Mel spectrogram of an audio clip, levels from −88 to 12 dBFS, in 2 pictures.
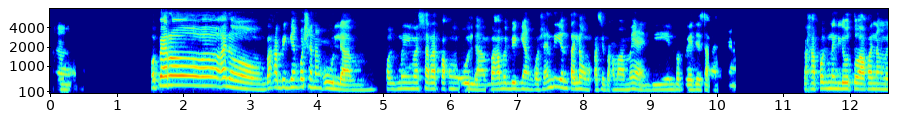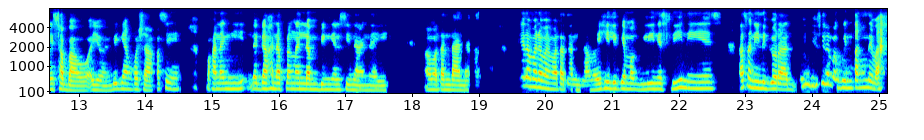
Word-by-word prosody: Oh. 180 -1 -8 1.1
Oh, - - -1
pero 325 +1 +10 0.8
ano, 290 -2 +4 0.5
baka 235 +4 0
bigyan 265 0 -1
ko 275 - +1
siya 275 -1 -2
ng 240 -3 -7
ulam, 175 -5 -1 0.2
'pag 200 -1 -7
may 215 0 -5
masarap 210 0 -2
akong 210 0 -3
ulam 180 -4 -2
baka 195 +1 +1
mabigyan 205 -2 -1
ko 185 - -6
siya. 195 +3 -6
Hindi 275 +4 -4
'yon 235 - -8
talong, 205 -3 0
kasi 180 0 -8
baka 175 +1 -9
mamaya 185 +2 -2
hindi 175 +2 -8
yun 180 - -11
pupuwede 180 -1 -5
sa - - -2
kanya. 405 -6 -13 1.0
Baka 200 0 -3
'pag 220 +1 -2
nagluto 215 -1 +1
ako 195 +1 +5
ng 195 -1 -4
may 190 - -1
sabaw 165 -6 +1
ayun, 165 -2 -5
bigyan 195 0 -2
ko 190 - -1
siya, 165 -4 -2
kasi 200 -1 -7 0.3
baka 195 0 -2
nanghihi 205 +3 -3
naghahanap 210 0 +2
lang 205 0 -2
ng 200 0 +1
lambing 190 -1 +1
yun 180 - -6
si 180 -1 -7
Nanay. 165 -1 -5 0.6
Oo, 180 - -2
matanda 180 -1 +1
na 165 0 -5
ka - - -24 0.7
Tignan 305 -1 +1
mo 275 - +4
nama'y 230 -6 +2
matatanda, 185 -3 -1
mahihilig 215 +3 0
yang 205 -2 +1
maglinis-linis, 215 +4 -3 0.2
tas 250 +4 +1
naninigurad 210 -6 +1
hindi 320 +2 -7
sila 380 -2 -2
magbintang 250 0 -1
'di 245 - 0
ba? 190 - +2
200 Hz, 165 wpm, -22 LUFS, 180-220 Hz, 1.1 s, pero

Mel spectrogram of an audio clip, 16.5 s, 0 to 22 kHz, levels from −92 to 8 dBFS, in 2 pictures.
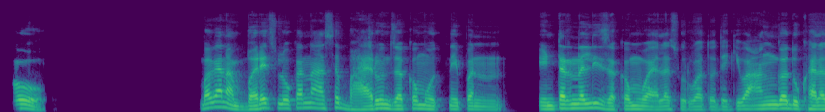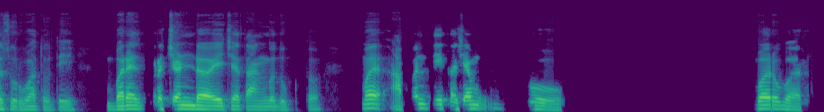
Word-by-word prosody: हो. 140 -10 +2 1.6
बघा 175 +6 +4
ना, 185 - +2
बरेच 155 +7 +4
लोकांना 160 +3 0
असं 150 0 -3
बाहेरून 115 +7 +1
जखम 125 +2 0
होत 115 - -1
नाही 115 -1 -1
पण 105 -3 -4 0.4
इंटरनली 150 +7 +4
जखम 115 0 -1
व्हायला 110 0 0
सुरुवात 105 -1 -6
होते 105 0 -6
किंवा 120 +4 -2
अंग 135 +3 +2
दुखायला 125 -2 +2
सुरुवात 110 -2 -5
होते. 100 0 -7 0.4
बऱ्याच 120 +1 +4
प्रचंड 130 0 +3
याच्यात 115 -1 +3
अंग 105 0 -3
दुखतं. 100 -1 -11 0.4
मग 155 +1 +5
आपण 150 +2 -3
ते 150 - 0
कशा 140 - +2 0.6
हो. 110 -5 -3 2.0
बरोबर. 130 -6 +1
120 Hz, 115 wpm, -23 LUFS, 110-140 Hz, 2.0 s, मग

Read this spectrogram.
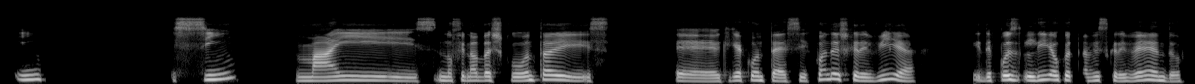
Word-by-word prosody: In 220 +1 0 1.3
Sim, 235 +6 0 0.6
mas 175 -2 +1
no 180 -2 -1
final 180 -1 -2
das 180 0 0
contas, 185 -2 +1 0.7
eh, 150 -3 -1
o - - -6
que 170 - -17
que 180 - +2
acontece: 175 -4 -1
quando 230 +2 0
eu - - +5
escrevia 185 -3 0 0.6
e - - -6
depois 195 +4 +4
lia 200 +4 +3
o - - 0
que 200 - +3
eu - - 0
estava 170 -2 -8
escrevendo, 180 -2 0
185 Hz, 115 wpm, -22 LUFS, 170-205 Hz, 1.3 s, eu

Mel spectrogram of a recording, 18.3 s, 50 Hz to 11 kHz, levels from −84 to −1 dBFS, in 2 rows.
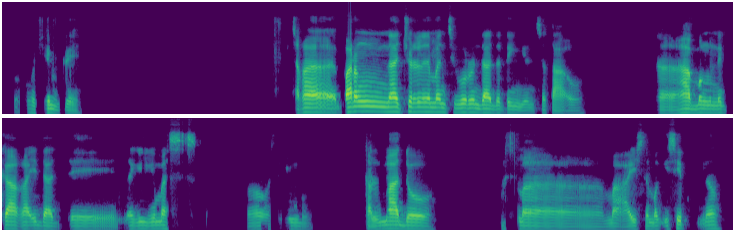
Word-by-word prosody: Oo, - - -13
siyempre. 85 -6 -6 2.6
Tsaka 125 - +3 0.4
parang 140 0 +6
natural 130 0 +4
naman 125 -1 +2
siguro 120 +1 -1
dadating 100 -4 0
yun 85 - -14
sa - - -10
tao. 80 +1 -5 0.9
Ah, 90 0 -3
habang 110 0 +2
nagkakaedad 100 -2 0 0.2
eh, 90 0 -7 0.2
nagiging 100 +1 -4
mas 105 -1 -2 0.6
oo 90 -1 -6
sabihin 95 +3 -13
mong, 85 0 -18 0.7
kalmado. 95 -2 +2 0.8
Mas - - -16
ma 95 -2 -1 1.0
maayos 85 +1 -3
na 95 - -5
mag-isip 95 - -4
'no. 105 0 -5
100 Hz, 90 wpm, -24 LUFS, 90-110 Hz, 2.6 s, parang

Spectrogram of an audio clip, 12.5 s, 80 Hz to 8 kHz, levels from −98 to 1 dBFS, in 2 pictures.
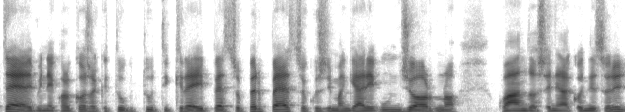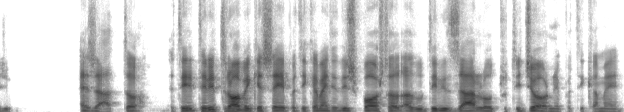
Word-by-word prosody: termine, 115 -9 +5
qualcosa 125 +3 -3
che 115 -1 -13
tu 120 -2 -6
tu 140 +3 -7
ti 120 -2 -11
crei 120 -1 +2
pezzo 130 -1 -2
per 160 0 -1
pezzo, 145 -4 +3
così 120 0 -8
magari 120 -1 +1
un 135 0 -5
giorno, 125 0 0 0.4
quando 115 -2 +4
sei 100 +3 -6
nella 105 -1 0
condizione 115 +7 -2
giu 110 -3 -11 0.7
esatto, - - -4 0.3
ti 110 -2 +2
ti 125 +4 0
ritrovi 130 -2 +5
che 115 -1 -1
sei 115 -2 +2
praticamente 105 0 -2
disposto 110 -1 +1
a 105 - -2
ad 105 - -2
utilizzarlo 105 -3 +1
tutti - - -11
i - - -9
giorni, 85 - 0
praticame 85 -1 -10
115 Hz, 165 wpm, -26 LUFS, 110-125 Hz, 0.7 s, termine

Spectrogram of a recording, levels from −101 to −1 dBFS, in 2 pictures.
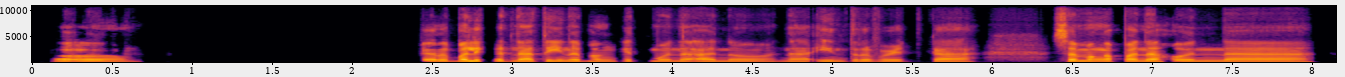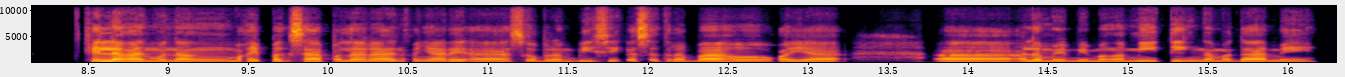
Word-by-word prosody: Oo. 130 0 0 1.8
Pero 140 +2 +1
balikan 155 0 +4
natin 150 0 +2
yung 145 - 0
nabanggit 130 -1 -5
mo 135 - -4
na 120 -3 0
ano, 125 0 -7
na 120 -2 -5
introvert 130 -3 -5 0.2
ka. 125 -1 -1 0.5
Sa 180 - +3
mga 180 +1 +1
panahon 160 -5 +1
na 145 0 -1 1.0
kailangan 145 -1 +7
mo 145 - -2
ng 135 -1 -2
makipagsapalaran, 135 +3 +2
kunyari, 140 0 -1
ah, 115 -1 -2
sobrang 125 -2 -3
busy 120 0 -3
ka 115 -1 0
sa - - +3
trabaho 150 +3 0
o - - -14
kaya, 115 -1 -1 0.6
ah, 110 0 +2
alam 140 -1 +1
mo - - -3
iyun, 120 - -10
may 120 - -5
mga 115 -1 -3
meeting 135 +2 -2
na - - 0
madami. 115 0 -1
130 Hz, 140 wpm, -25 LUFS, 120-145 Hz, 1.8 s, kailangan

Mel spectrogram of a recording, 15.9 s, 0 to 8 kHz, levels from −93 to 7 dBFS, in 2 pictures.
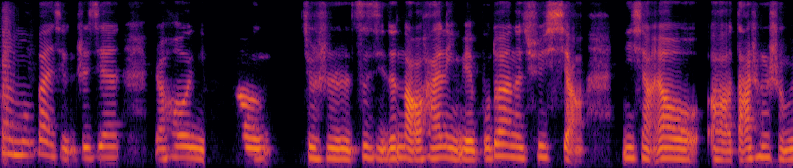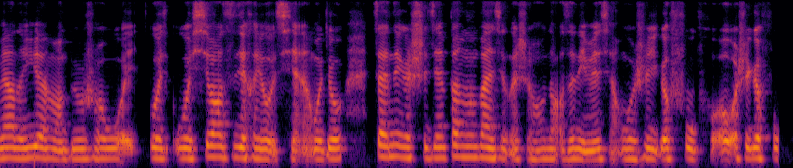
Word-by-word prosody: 半 265 -2 -3
梦 235 -1 -4
半 245 -4 -1
醒 180 -5 -8
之 185 - -3
间， 195 0 -4 0.3
然 175 0 -5
后 200 +1 -1
你， 185 -2 +1
呃， 180 +1 -2 0.3
就 190 - -1
是 175 -1 +1
自 195 +5 -4
己 180 -3 -3
的 180 +1 +2
脑 185 -4 +5
海 185 +2 +1
里 190 -2 0
面 165 0 +3
不 170 +3 -4
断 215 +1 +2
地 195 - 0
去 200 +2 -3
想， 185 - +1 0.3
你 190 - -1
想 185 -3 0
要， 180 -2 +3
啊， 160 -1 0
达 175 +3 +1
成 200 +1 -2
什 175 -4 -3
么 170 - +1
样 185 +1 +3
的 175 - +2
愿 190 -1 +3
望。 160 -1 0
比 170 - -3
如 175 0 +1
说， 180 0 -2
我 175 0 +1 0.2
我 180 -1 +2
我 180 0 +1
希 175 +4 -1
望 200 -1 +4
自 195 +1 -9
己 185 - +5
很 180 -1 -1
有 170 -2 +3
钱， 160 +1 -3
我 170 -1 +2
就 175 +1 +2 0.3
在 210 -2 +3
那 205 0 0
个 190 -1 +2
时 185 - -3
间 190 +1 -1
半 205 +1 0
梦 195 0 -1
半 190 -2 +4
醒 175 -2 -3
的 - - -2
时 170 0 -8
候， 165 +1 -3
脑 170 0 -1
子 165 +1 0
里 170 -2 +3
面 155 +2 +3
想： 175 0 -8
“我 170 0 +1
是 180 +2 -1
一 170 - +2
个 170 +1 +3
富 175 0 -2
婆， - - -1
我 - - +3
是 - - -1
一 - - +1
个 180 0 +6
富 180 0 -6
婆。” - - -4
180 Hz, 305 characters per minute, -25 LUFS, 170-195 Hz, 0.3 s, 个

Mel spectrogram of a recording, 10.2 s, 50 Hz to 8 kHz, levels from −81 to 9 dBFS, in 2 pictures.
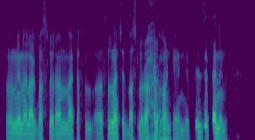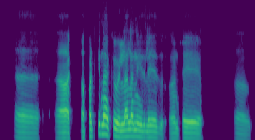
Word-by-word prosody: ఆహ్, 105 -1 -7
నేనలా 100 -1 -3 0.2
బస్‌లో 110 +4 -8
రాను. 100 +1 -5
నాకసలు 100 +2 -13 0.2
అసలు 110 - -10
నచ్చదు 100 -1 -8
బస్‌లో 95 +3 -10
రావడమంటే 100 0 -6
అని 95 - -16
జెప్పేసి 105 +7 -11
చెప్పాను 115 -3 -2
నేను. 90 0 -14 1.0
ఆహ్, 110 -2 -3 0.4
ఆహ్ 115 0 +6
అక్ - - -7 0.2
అప్పటికి 145 +6 +1
నాకు 170 -2 +4
ఎళ్ళాలని 140 +1 +6
ఇది 125 - -2
లేదు. 120 -4 0 0.2
అంటే 110 +2 0 1.0
ఆహ్ 95 -2 -9
105 Hz, 135 wpm, -22 LUFS, 100-115 Hz, 1.0 s, ఆహ్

